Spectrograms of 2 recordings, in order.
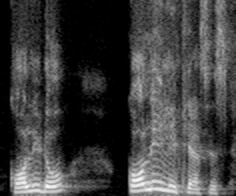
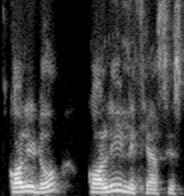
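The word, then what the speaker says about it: choledocholithiasis: उसके बाद नेक्स्ट हमारे पास है कोलिडो कोलिथियासिस।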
